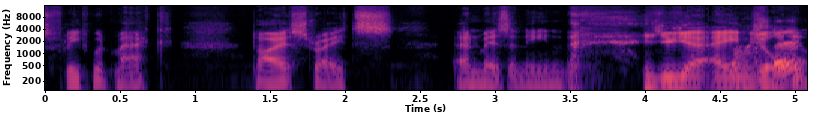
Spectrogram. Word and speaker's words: Mezzanine: The album that I listened, I don't know how to pronounce that either, but that's like Mezzanine. Is that how you pronounce it?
